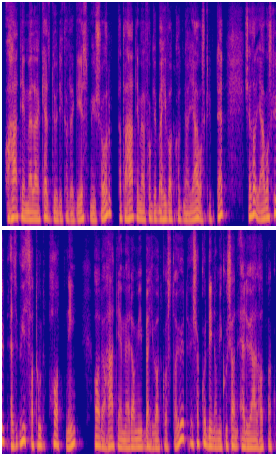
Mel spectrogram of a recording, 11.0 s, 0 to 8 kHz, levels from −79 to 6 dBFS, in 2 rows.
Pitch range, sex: 100-125 Hz, male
